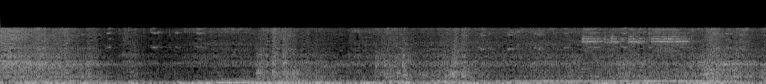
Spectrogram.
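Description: Box truck's diesel engine idling and moving under a low railroad bridge amid street traffic, with a rough scraping hiss at the start. A high-pitched squeal comes in about six seconds in as the truck backs out from under the bridge.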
